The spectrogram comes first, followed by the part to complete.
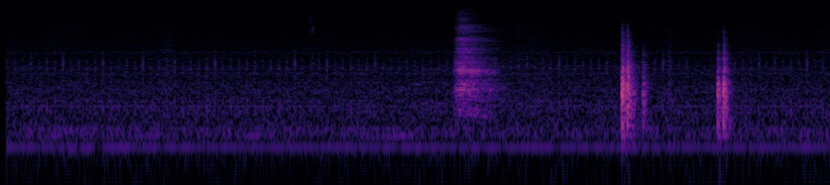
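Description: A woman's breathy exhale, then two short, sharp coughs about a second apart, the loudest sounds here, from a dry throat that keeps catching when she tries to sing.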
